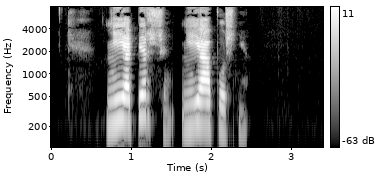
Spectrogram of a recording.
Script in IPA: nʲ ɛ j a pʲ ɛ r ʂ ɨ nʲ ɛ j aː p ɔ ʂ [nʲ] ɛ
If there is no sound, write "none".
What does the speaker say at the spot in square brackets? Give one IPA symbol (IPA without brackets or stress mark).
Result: nʲ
